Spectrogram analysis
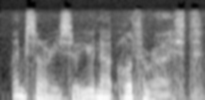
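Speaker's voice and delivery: pleasant, sweet, sugary robot voice. Voicing an imagined robot scanner refusing a transaction: sweet, pleasant robot voice. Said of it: "they'll give it a sweet, like, pleasant voice".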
